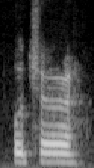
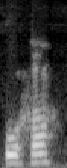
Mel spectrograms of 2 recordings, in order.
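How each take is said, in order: First: The name is said another common non-Austrian way. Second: The name is said the Austrian way. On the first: This is how most people say the name. The speaker calls it wrong. "or Butcher or something like that" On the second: This is how the name is said at home. The speaker calls it right. "in Austria you say Bucher"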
